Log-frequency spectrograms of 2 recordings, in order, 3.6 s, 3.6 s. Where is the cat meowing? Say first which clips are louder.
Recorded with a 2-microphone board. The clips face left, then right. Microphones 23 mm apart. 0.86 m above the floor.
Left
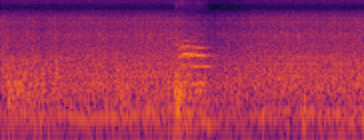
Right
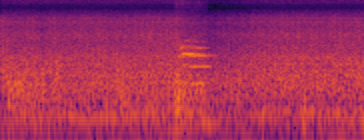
Left 1 dB; 60° left (ahead or behind), 2 m.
